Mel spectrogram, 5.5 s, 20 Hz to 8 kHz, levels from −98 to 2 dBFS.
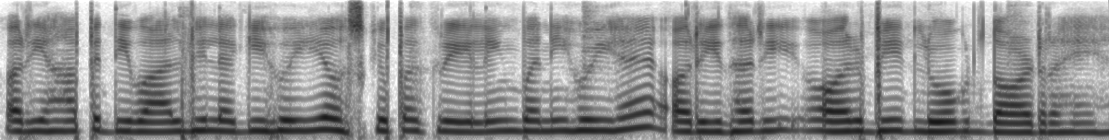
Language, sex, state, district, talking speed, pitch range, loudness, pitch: Hindi, female, Uttar Pradesh, Lucknow, 235 wpm, 210-225 Hz, -15 LUFS, 220 Hz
